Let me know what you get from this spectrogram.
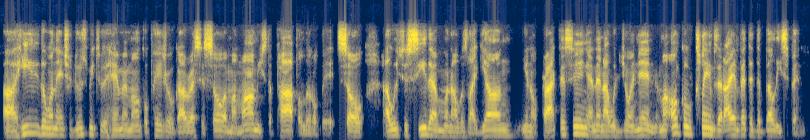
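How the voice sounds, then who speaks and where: A man's voice: mid-range voice, brisk, few pauses, dry recording, muffled recording. Laid-back Puerto Rico-born man, rambling. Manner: loose, rambling storytelling with many fillers. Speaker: guest b-boy. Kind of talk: casual interview chat.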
